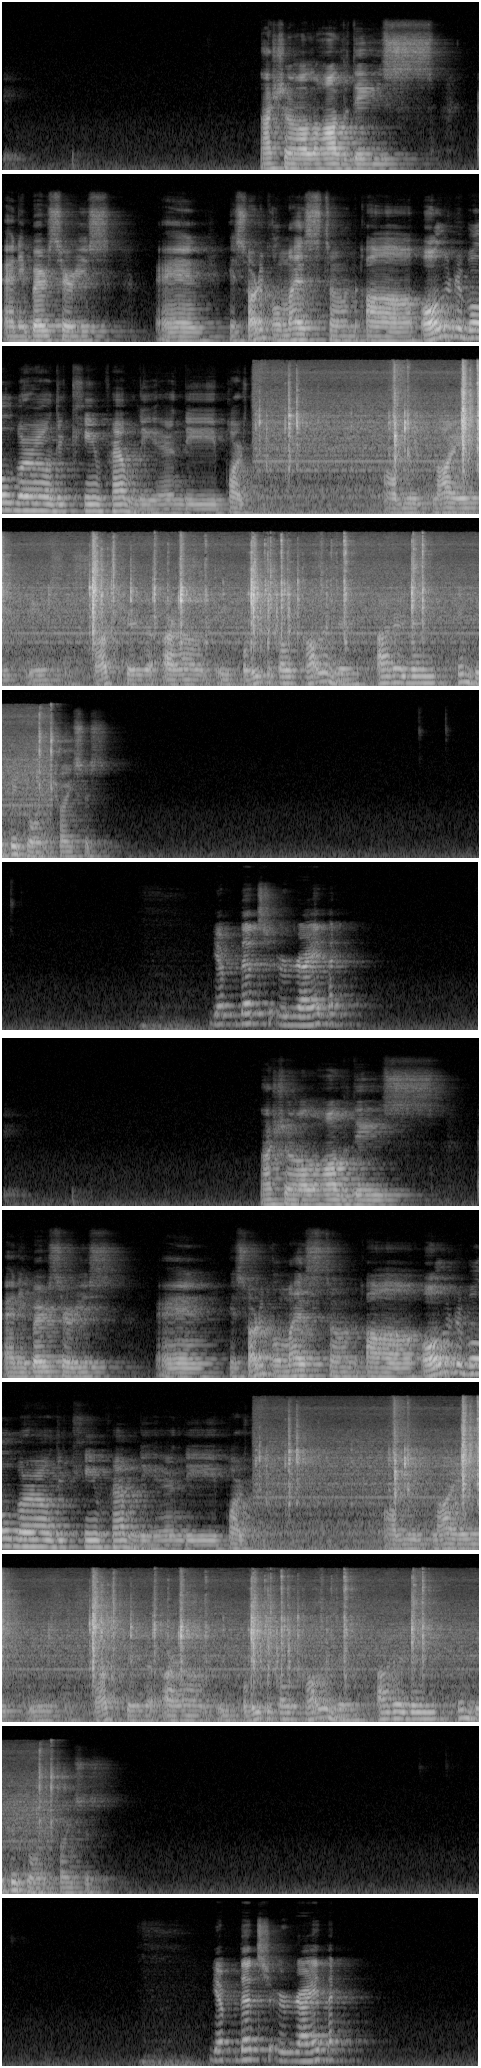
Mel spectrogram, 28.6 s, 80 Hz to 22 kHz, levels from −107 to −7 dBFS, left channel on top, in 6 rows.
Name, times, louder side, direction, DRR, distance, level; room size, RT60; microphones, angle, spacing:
voice 1, 2.6-4.3 4.7-5.8 6.3-6.8 7.0-12.1 13.3-20.1, left 2 dB, 50° left, 5 dB, 1.4 m, -40 dB
sound 1, 12.0-19.6, left 5 dB, 20° left, 0.7 m, -34 dB
voice 2, 25.9-27.1, right 2 dB, 70° right, 4 dB, 1.6 m, -43 dB
29.0 x 12.0 x 2.7 m, 0.85 s
head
